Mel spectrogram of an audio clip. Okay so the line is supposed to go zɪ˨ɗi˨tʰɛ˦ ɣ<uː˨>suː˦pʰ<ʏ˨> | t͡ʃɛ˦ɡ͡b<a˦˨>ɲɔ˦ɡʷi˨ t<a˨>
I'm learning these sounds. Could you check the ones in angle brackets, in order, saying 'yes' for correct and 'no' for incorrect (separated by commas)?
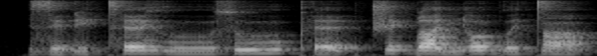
yes, no, yes, no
